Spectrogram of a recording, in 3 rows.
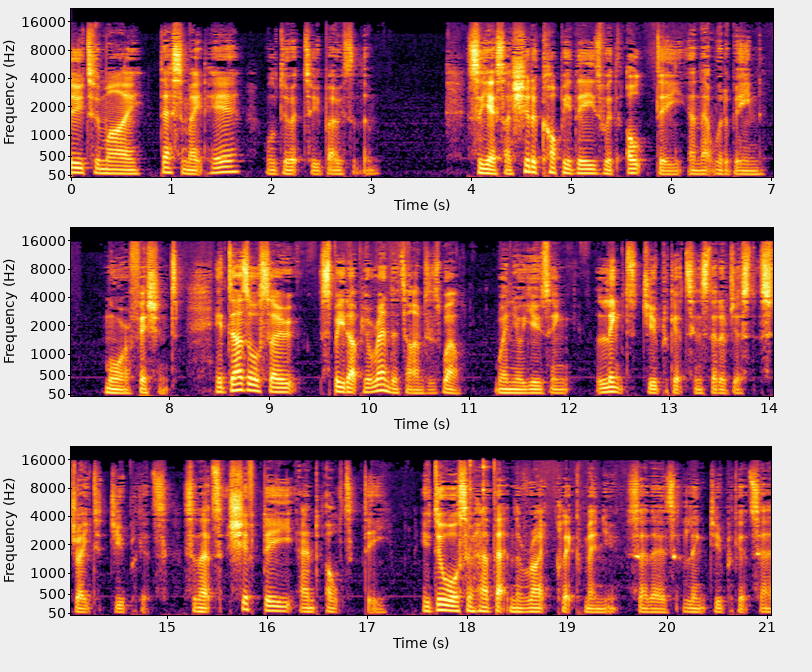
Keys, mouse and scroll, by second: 0.3-3.7 drag, 3.7-21.0 middle drag, 3.7-5.0 scroll down 2, 5.0-8.2 scroll down 1, 8.2-13.4 scroll down 1, 13.4-17.4 scroll down 1, 17.4-18.5 scroll down 1.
